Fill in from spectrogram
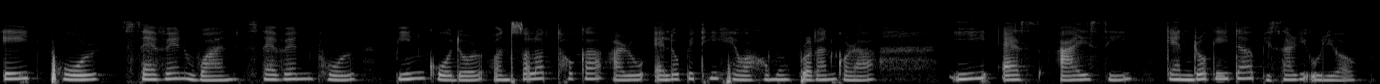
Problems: none marked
